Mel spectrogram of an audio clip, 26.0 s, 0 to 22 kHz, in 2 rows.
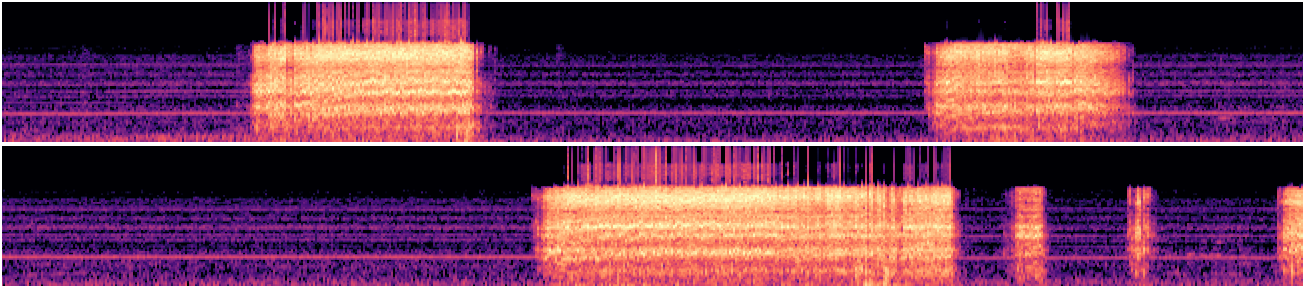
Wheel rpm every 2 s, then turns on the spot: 0, 120, 80, 0, 40, 90, 0, 0, 0, 140, 210, 40, 10.
none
